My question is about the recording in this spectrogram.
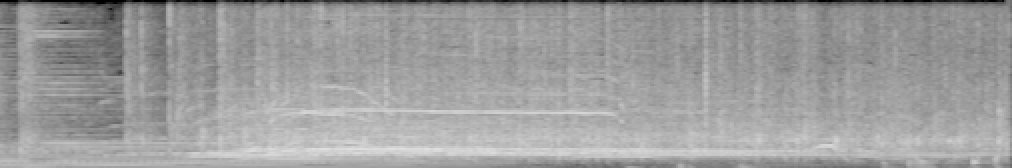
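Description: Final chord of a steel-string acoustic guitar ringing out and fading about three seconds in, as an audience breaks into applause and cheering with whoops from about a second in, loudest around two to three seconds.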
